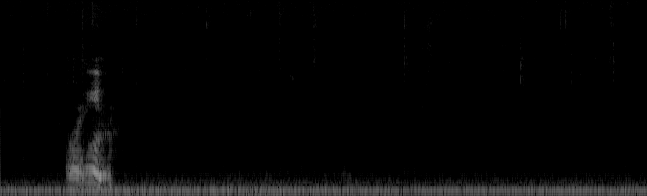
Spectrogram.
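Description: Thick liquid pours and trickles softly.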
